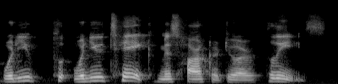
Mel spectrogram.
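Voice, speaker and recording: A man playing a courteous, troubled gentleman doctor with polite, formal speech in a radio play. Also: medium pitch, lively intonation, measured pace, natural voice. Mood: preoccupied.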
